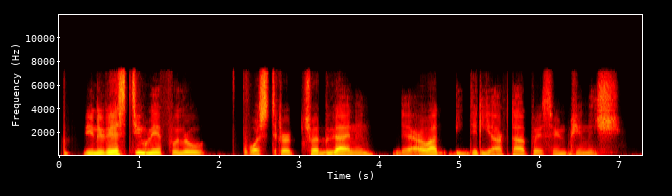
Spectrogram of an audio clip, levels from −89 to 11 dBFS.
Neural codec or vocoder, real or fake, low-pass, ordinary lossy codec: codec, 16 kHz, 0.5 kbps, X-Codec, HuBERT features, trained on general audio; fake; 7.2 kHz; none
